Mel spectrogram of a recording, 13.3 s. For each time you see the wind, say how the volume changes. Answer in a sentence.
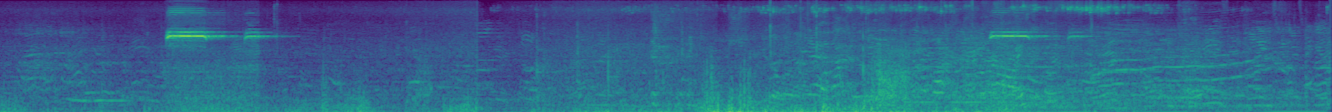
You can hear the wind from 0.0 to 10.3 s, getting louder.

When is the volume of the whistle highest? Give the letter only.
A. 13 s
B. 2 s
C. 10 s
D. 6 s
B.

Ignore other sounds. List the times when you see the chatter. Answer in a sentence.
The chatter can be heard from 0.0 to 13.2 s.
